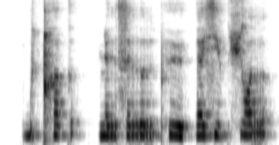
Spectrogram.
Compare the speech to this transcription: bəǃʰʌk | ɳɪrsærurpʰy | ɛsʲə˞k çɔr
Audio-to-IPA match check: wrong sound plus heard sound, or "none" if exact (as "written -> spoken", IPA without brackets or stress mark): æ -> ə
